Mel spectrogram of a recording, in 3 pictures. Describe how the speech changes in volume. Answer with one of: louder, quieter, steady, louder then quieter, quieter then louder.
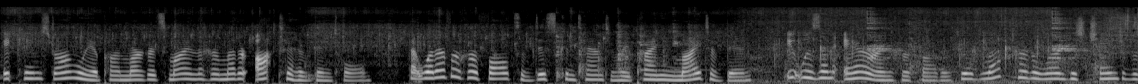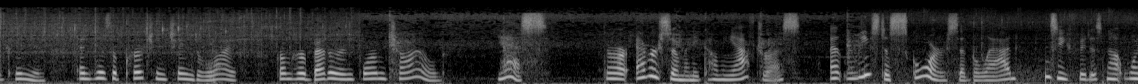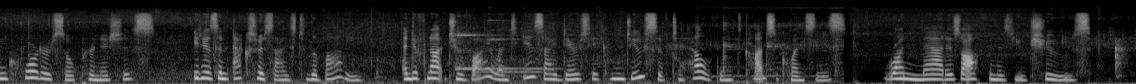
steady.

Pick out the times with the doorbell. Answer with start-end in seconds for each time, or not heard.
27.3-28.4.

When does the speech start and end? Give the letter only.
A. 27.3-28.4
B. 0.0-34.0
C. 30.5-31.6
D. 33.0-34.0
B.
